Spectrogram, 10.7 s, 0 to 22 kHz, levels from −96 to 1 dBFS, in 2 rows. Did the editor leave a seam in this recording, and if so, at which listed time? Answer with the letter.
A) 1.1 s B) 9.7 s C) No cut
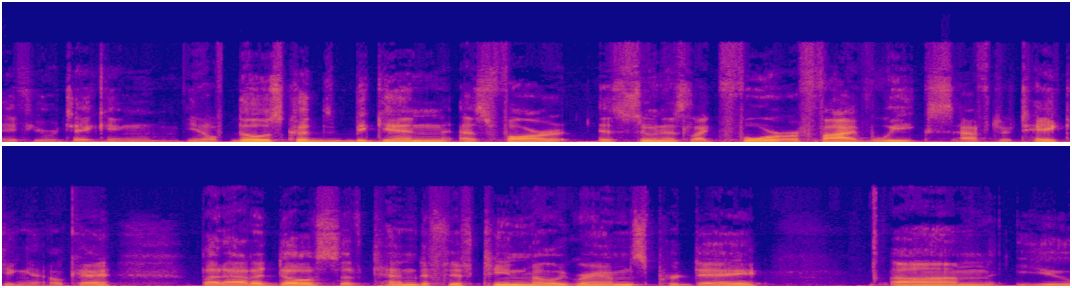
A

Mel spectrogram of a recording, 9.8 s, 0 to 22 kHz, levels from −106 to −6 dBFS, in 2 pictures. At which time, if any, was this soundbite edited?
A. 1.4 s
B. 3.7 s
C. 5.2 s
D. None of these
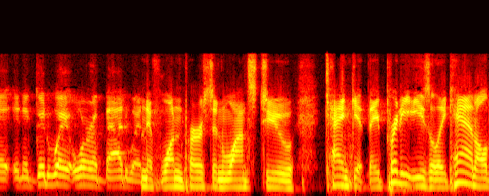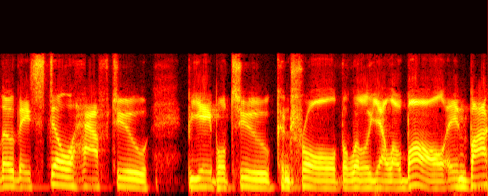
A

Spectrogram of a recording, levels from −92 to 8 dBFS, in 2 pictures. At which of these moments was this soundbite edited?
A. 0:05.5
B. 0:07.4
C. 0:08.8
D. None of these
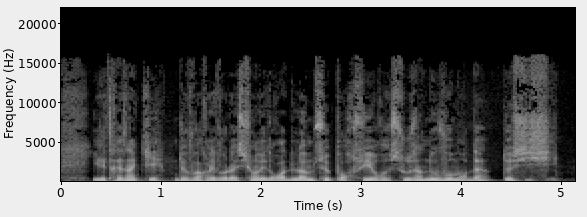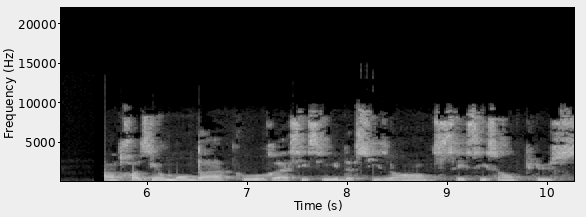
D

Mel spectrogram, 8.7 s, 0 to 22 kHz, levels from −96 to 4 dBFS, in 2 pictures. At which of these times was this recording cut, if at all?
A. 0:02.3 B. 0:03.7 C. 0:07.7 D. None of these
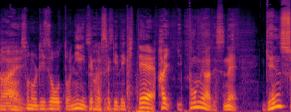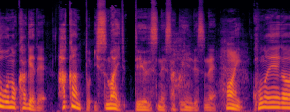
A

